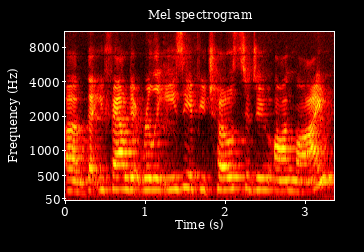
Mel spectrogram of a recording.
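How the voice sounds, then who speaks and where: A woman's fairly high voice at a moderate pace, with audible room echo. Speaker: government outreach specialist. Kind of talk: presentation.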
